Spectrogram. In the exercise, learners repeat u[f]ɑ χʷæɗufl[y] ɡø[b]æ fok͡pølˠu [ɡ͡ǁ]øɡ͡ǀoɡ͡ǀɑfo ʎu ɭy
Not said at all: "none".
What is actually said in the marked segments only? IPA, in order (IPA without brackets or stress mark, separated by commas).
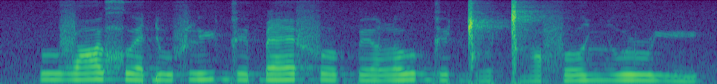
v, y, ɓ, ɡ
